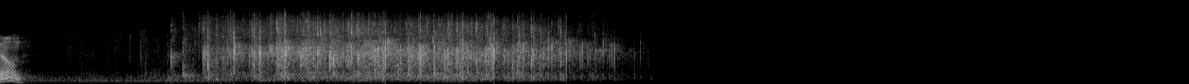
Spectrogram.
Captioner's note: applause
